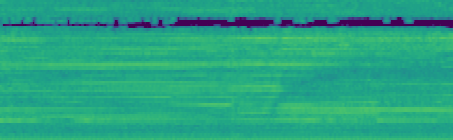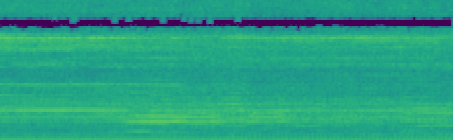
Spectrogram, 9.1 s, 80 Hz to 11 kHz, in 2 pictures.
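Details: 1983 IH Cub Cadet 782 garden tractor running after start-up: loud steady drone with an even low hum, holding speed smoothly without misses or knocks; healthy engine.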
